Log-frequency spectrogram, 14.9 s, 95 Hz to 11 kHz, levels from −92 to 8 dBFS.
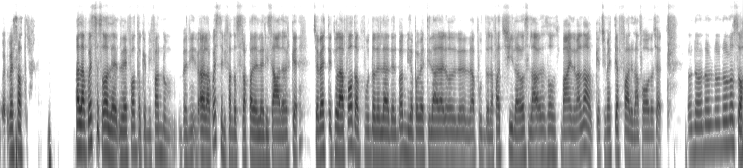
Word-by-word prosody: quest'altra - - 0 0.9
allora 165 -1 +10
queste 195 - +1
sono 155 -9 +6
le 135 -3 +4
le 135 0 +2
foto 150 0 -3
che 130 - -8
mi 125 0 -11
fanno, 145 +1 -3
uhm, 120 - -17
veni 125 +2 -8
allora, 130 -2 +4
queste 200 -5 -3
mi 130 - -8
fanno 125 0 -3
strappare 125 0 0
delle 125 0 +1
risate, 120 0 +1
perché 125 0 -3 0.3
se 140 - -4
metti 150 0 +3
tu 150 +2 -2
la 140 -1 +10
foto 175 +2 +3
appunto 135 0 -3
del 130 -1 +2
del 130 0 -4
bambino 140 0 -2
poi 135 - -2
metti 130 0 -2
la 130 0 +1
la 130 0 -4
la 130 0 -6
la 125 +1 -5
appunto 125 -1 -8
la 120 - -6
faccina, 135 0 -2
lo 130 +1 +2
sla 135 -1 0
ls 135 0 -6
lo 140 -1 -4
smile, 130 -1 -3
ma 130 +1 -2
no, 150 -2 -1
che 125 - -11
ci 130 - -12
metti 135 +1 -4
a - - +1
fare 135 -3 -1
la 120 0 -4
foto? 125 0 -4
Cioè, - - -8 0.5
non 145 +1 -11 0.2
non 165 +1 -5
non 170 0 -7
non 180 +1 -2
lo 190 0 0
so. 140 -7 +3
135 Hz, 240 wpm, -23 LUFS, 125-145 Hz, 0.9 s, allora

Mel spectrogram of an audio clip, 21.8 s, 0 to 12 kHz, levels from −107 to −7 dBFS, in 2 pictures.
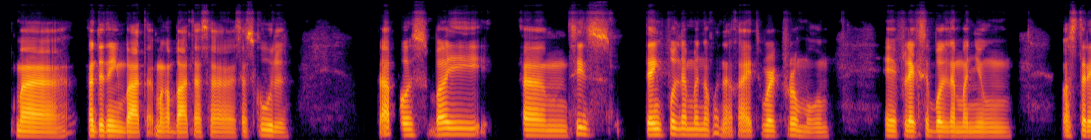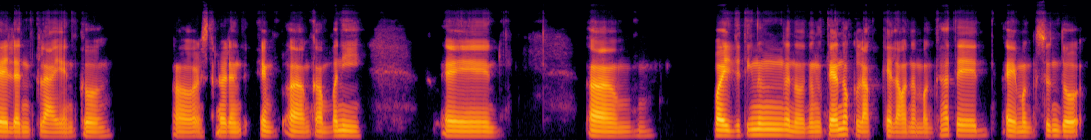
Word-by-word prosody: ma 105 -3 +5 0.2
andon 125 0 +5
na 120 - +6
'yong 110 - -6
bata, 105 -1 +4
mga 110 -1 -1
bata 105 0 +3
sa 105 -1 -2
sa 110 - -7
school. 110 -3 -2 0.9
Tapos, 135 -1 0
by, 145 0 +1 0.4
um, 120 -2 +1
since 155 -4 0 0.4
thankful 140 +2 +5
naman 135 -1 -1
ako 130 - -7
na - - -4
kahit - - -2
work 120 -1 0
from 130 -5 -1
home, 105 +1 -9 0.6
eh, 120 -1 +1
flexible 115 0 +3
naman 110 0 -1
'yung 105 0 -4 0.7
Australian 105 -2 +2
client 105 -1 -2
ko 105 0 -2 0.7
or 105 0 -1
Australian, 105 +1 -2 0.2
im 110 -3 0
um, 110 -2 +3
company. 115 +1 -2 0.8
And, 110 -2 +2 0.9
um, 110 -1 +2 0.6
pagdating 125 +1 +4
ng 135 0 +1 0.2
ano, 105 -1 -1
ng 110 0 -2
10:00, 120 -4 +2
kailangan 105 -2 -1
ng 100 - -9
maghatid, 125 0 -1 0.2
ay 120 -2 +4
magsundo. 110 +1 -1
110 Hz, 125 wpm, -26 LUFS, 105-125 Hz, 0.9 s, na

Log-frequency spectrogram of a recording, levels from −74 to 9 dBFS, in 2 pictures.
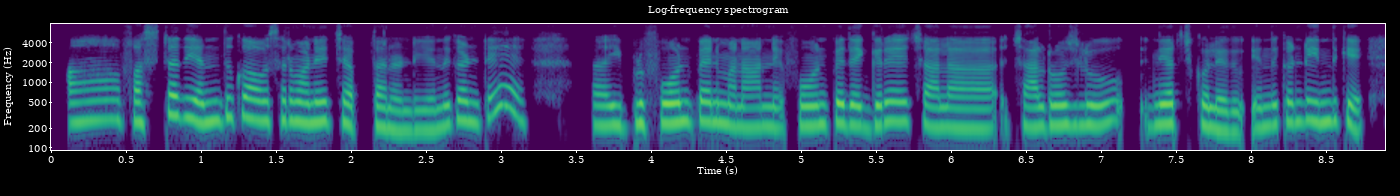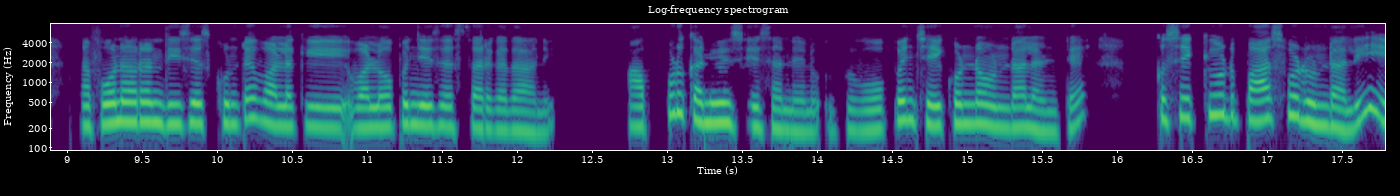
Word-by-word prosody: ఆ! - - 0 0.4
ఫస్ట్ 250 +1 -2
అది 290 -2 -1
ఎందుకు 280 +5 0
అవసరం 255 0 0
అనేది 245 0 +2
చెప్తానండి. 195 -5 -1
ఎందుకంటే, 245 - -1 0.7
ఆ - - 0
ఇప్పుడు 235 +3 -1
ఫోన్‌ 240 +1 +5
పేని 245 -1 +3
మా 220 - 0
నాన్నే 205 0 -2
ఫోన్‌పే 220 +2 +2
దగ్గరే 220 +4 +1 0.2
చాలా 205 -2 0 0.4
చాలా 210 -1 -1
రోజులు 220 0 +2 0.4
నేర్చుకోలేదు. 215 -6 +1
ఎందుకంటే 240 +4 -1
ఇందుకే, 245 -3 0 0.4
"నా 215 - 0
ఫోను 235 +2 +5
ఎవరైనా 245 -1 +4
తీసేసుకుంటే 235 +2 0
వాళ్ళకి 215 -1 0 0.3
వాళ్ళు 205 0 +2
ఓపెన్ 230 +2 0
చేసేస్తారు 205 -2 -2
గదా!" 185 0 -2
అని. 170 +2 -8 0.6
అప్పుడు 325 +9 -1
కన్విన్స్ 240 -2 +4
చేశాను 195 -2 -2
నేను. 175 0 -5
ఇప్పుడు 180 +1 -8
ఓపెన్ 260 +7 +1
చేయకుండా 230 +1 +2
ఉండాలంటే 200 -1 -2 0.5
ఒక 275 - -2
సెక్యూర్డ్ 320 +2 0
పాస్వర్డ్ 275 +2 +2
ఉండాలి. 210 - 0
225 Hz, 150 wpm, -19 LUFS, 205-245 Hz, 0.7 s, ఫోన్‌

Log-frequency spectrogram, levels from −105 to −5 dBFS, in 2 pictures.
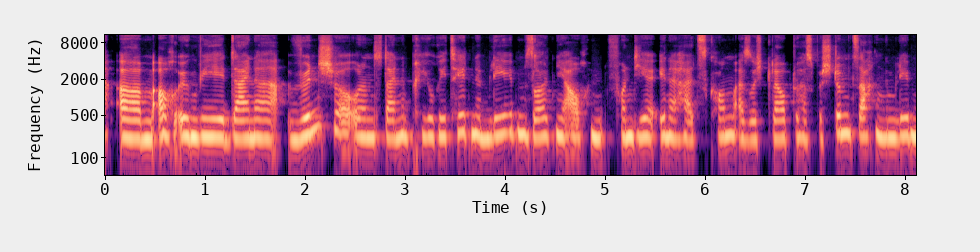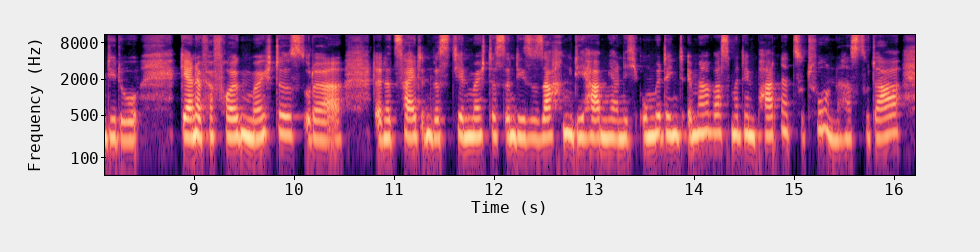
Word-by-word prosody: ähm, 210 -1 +6
auch 220 0 +3
irgendwie 220 -1 +4
deine 210 0 +1
Wünsche 245 +9 +2
und 215 0 -1
deine 210 +2 0
Prioritäten 225 +3 -3
im 210 -3 +1
Leben 245 +3 -1
sollten 220 0 -2
ja 220 - +1
auch - - -2
n 215 -2 0
von 220 0 0
dir 220 -1 -2
innerherz 220 -2 -2
kommen. 230 +2 -2
Also, 200 -2 -4
ich 200 0 -7
glaube, 205 0 -4
du 225 - -6
hast 210 0 -4
bestimmt 250 +3 -1
Sachen 230 -3 -1
im 215 - +1
Leben, 225 +1 +1
die 215 0 -3
du 195 -1 -4 0.4
gerne 225 0 +5
verfolgen 225 +1 +2
möchtest 235 +2 0
oder 205 -2 -1 0.3
deine 210 +1 -1
Zeit 215 +1 +1
investieren 220 0 0
möchtest 225 +1 0
in 225 - +2
diese 215 -1 -2
Sachen, 230 +4 +1
die 220 -1 -2
haben 215 0 +3
ja 215 -1 -1
nicht 210 +1 -4
unbedingt 235 +1 +1
immer 250 +3 0
was 255 0 -3
mit 235 -1 -1
dem 235 -2 +2
Partner 235 +2 -3
zu 225 -4 -7
tun. 220 -7 -5
Hast 205 0 -3
du 220 - -12
da 225 +5 -1
220 Hz, 205 wpm, -21 LUFS, 215-235 Hz, 0.4 s, ähm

